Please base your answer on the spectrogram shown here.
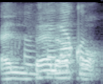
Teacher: لما بنقف عليها أو ما تبقى ساكنة في الكلمة بنعمل إيه؟ بنهزها شوية كده · Term: قلقلة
